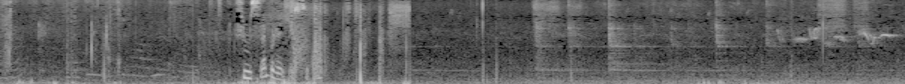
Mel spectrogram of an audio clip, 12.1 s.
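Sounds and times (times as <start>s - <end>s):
small bird chirping: 9.3s - 12.0s.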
